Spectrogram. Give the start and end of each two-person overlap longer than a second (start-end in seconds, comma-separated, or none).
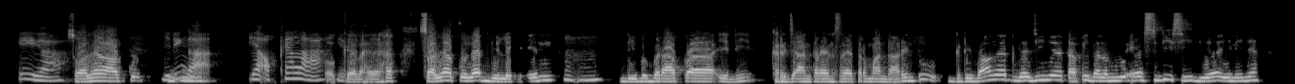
none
